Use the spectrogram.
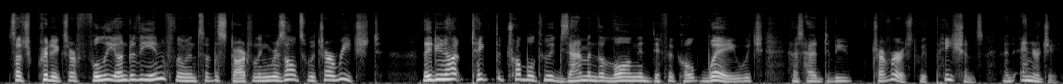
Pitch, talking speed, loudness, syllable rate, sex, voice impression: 170 Hz, 210 wpm, -21 LUFS, 6.3 syllables/s, male, masculine, slightly middle-aged, muffled, reassuring, slightly unique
